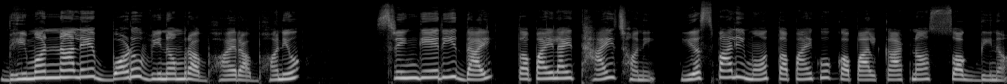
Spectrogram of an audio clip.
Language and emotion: Nepali, neutral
